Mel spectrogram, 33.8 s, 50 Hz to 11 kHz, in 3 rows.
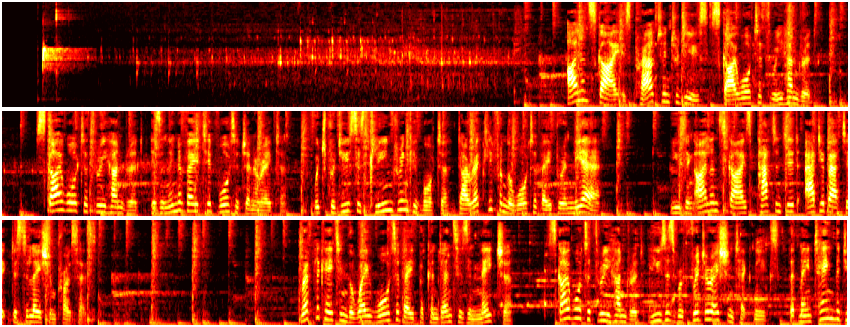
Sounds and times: Water: 0.5 - 15.4.

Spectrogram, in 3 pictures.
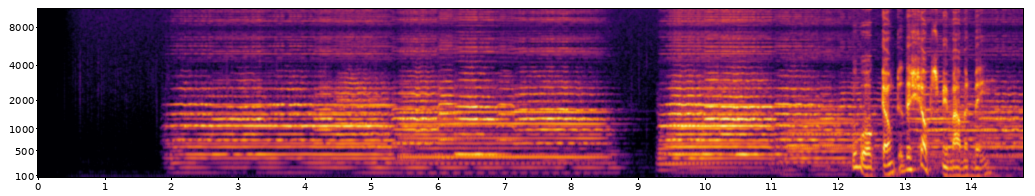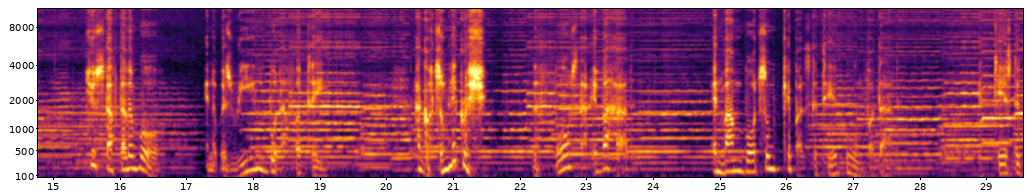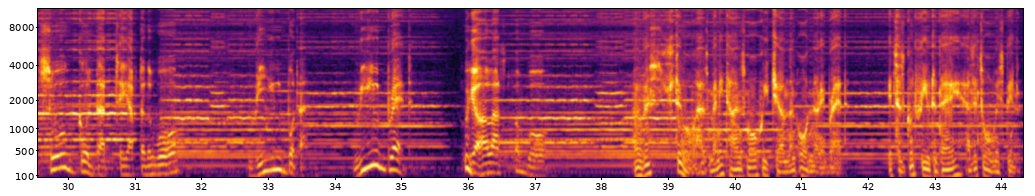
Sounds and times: French horn: 1.8 - 44.3.

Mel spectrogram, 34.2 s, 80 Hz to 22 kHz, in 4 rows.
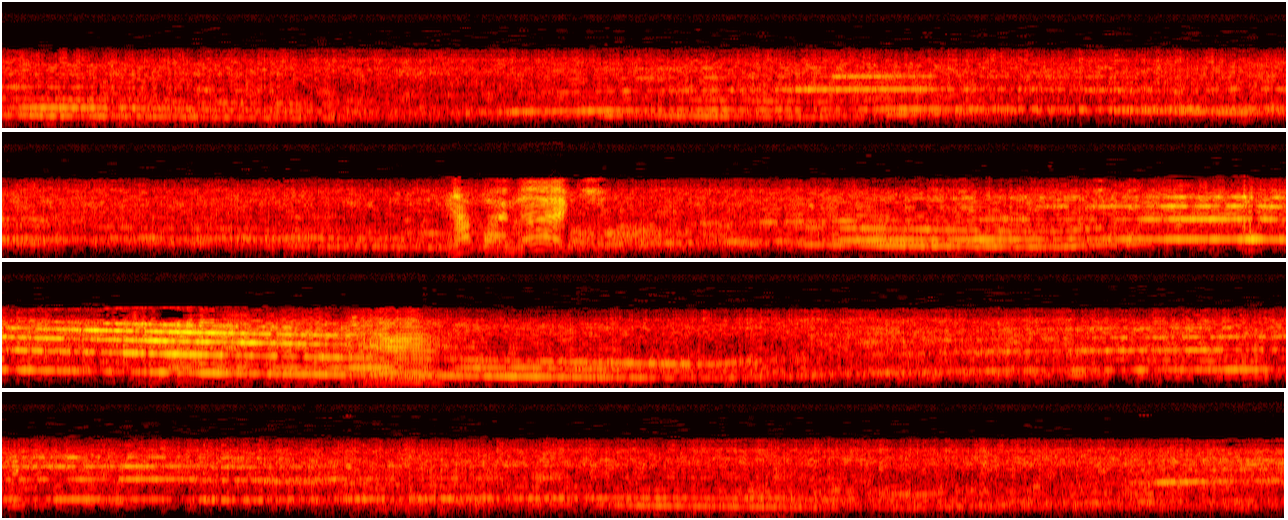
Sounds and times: Civil defense siren: 0.0 - 34.2.

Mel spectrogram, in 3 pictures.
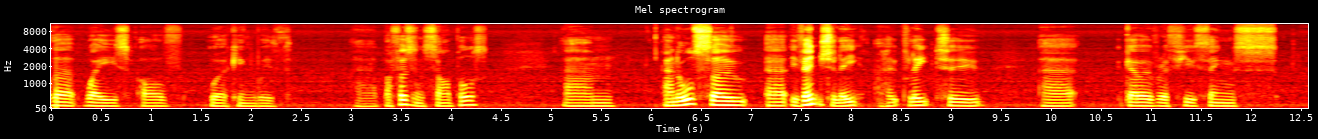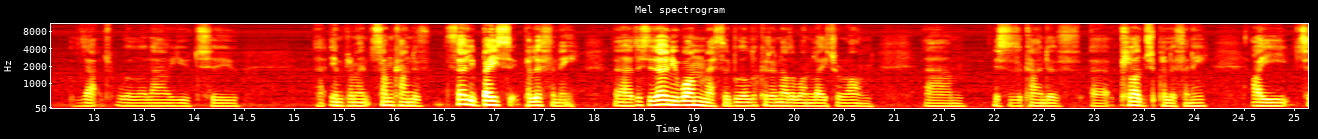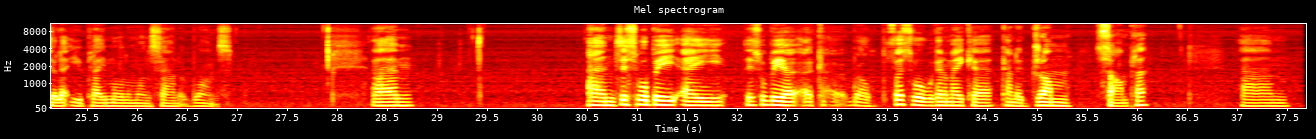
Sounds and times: Speech: 0.0 - 2.5, 3.1 - 4.4, 5.2 - 9.4, 10.0 - 14.5, 15.3 - 20.8, 21.4 - 27.0, 28.4 - 28.8, 30.6 - 36.2, 37.1 - 37.6.

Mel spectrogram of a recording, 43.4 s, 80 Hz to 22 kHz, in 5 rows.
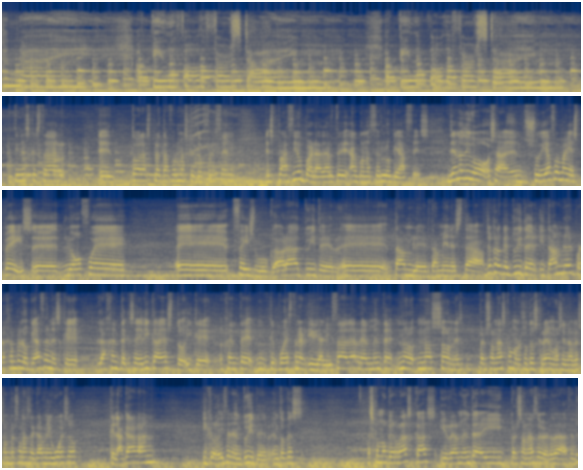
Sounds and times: Music: 0.0 - 43.3
Speech: 8.8 - 19.3, 20.0 - 37.1, 37.7 - 39.3, 40.2 - 43.3.

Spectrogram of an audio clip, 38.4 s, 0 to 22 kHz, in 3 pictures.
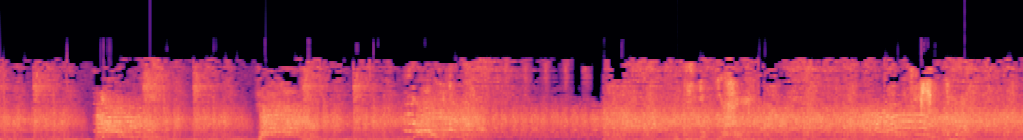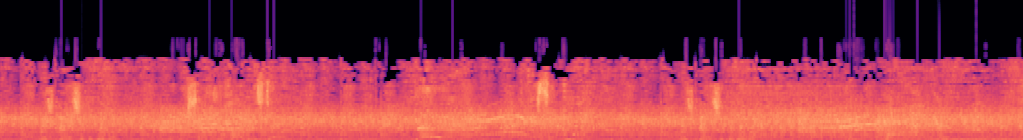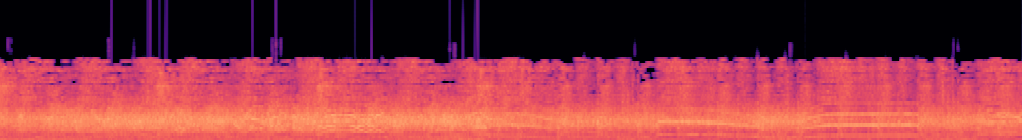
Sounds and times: Bass guitar: 0.0 - 38.3
Electric guitar: 0.0 - 38.3.

